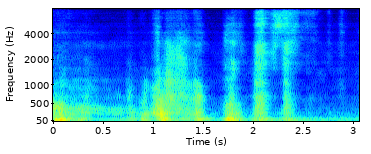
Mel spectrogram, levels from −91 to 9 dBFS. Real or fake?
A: fake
